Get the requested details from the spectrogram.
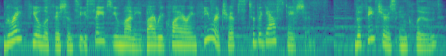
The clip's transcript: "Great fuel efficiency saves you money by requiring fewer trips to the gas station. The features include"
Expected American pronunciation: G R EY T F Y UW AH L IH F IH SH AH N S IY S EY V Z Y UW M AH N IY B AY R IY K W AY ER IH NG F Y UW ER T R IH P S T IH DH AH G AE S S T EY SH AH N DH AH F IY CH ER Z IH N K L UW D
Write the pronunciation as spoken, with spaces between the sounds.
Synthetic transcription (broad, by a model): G R EY T F Y UW L IH F IH SH AH N S IY S EY V Z Y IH M AH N IY B AY R IY K W AY ER IH NG F Y UW ER T R IH P S T IH DH AH G AE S S T EY SH AH N DH AH F IY CH ER Z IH N K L UW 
